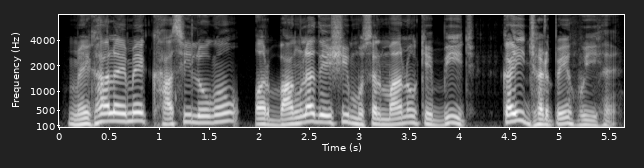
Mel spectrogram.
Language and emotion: Hindi, neutral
